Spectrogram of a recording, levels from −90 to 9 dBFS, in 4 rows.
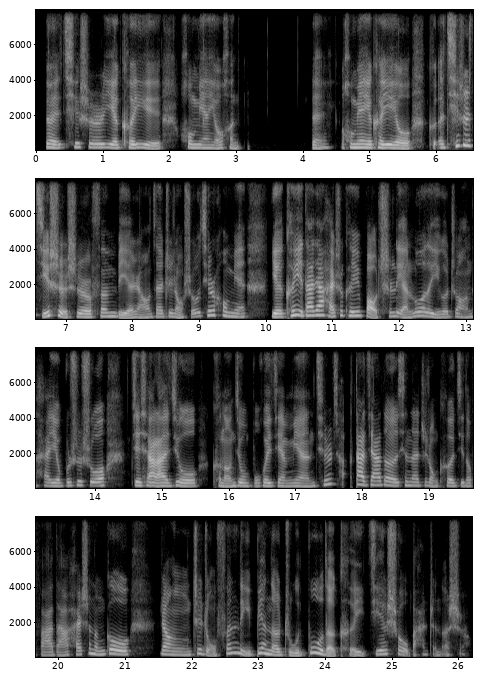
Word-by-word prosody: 对， 185 Hz, -3 st, +4 dB
其 215 Hz, +4 st, -1 dB
实 195 Hz, -2 st, +1 dB
也 185 Hz, -3 st, +3 dB
可 185 Hz, +2 st, +2 dB
以 175 Hz, -6 st, +2 dB, 0.2 s
后 195 Hz, -, -3 dB
面 175 Hz, -2 st, 0 dB
有 155 Hz, +1 st, -2 dB
很 175 Hz, -4 st, -6 dB, 1.1 s
对， 175 Hz, +3 st, -3 dB, 0.2 s
后 205 Hz, -1 st, -3 dB
面 190 Hz, 0 st, +5 dB
也 180 Hz, -, +6 dB
可 180 Hz, +1 st, +3 dB
以 180 Hz, 0 st, +7 dB
有， 150 Hz, -4 st, +4 dB, 0.2 s
可 -, -, -5 dB
呃， 190 Hz, 0 st, +1 dB
其 200 Hz, +9 st, +3 dB
实 300 Hz, 0 st, +5 dB
即 230 Hz, -8 st, +3 dB
使 225 Hz, -10 st, +4 dB
是 170 Hz, 0 st, +2 dB
分 200 Hz, +4 st, -2 dB
别， 130 Hz, -4 st, +1 dB
然 145 Hz, -2 st, -3 dB
后 155 Hz, -, -4 dB
在 180 Hz, +1 st, -3 dB
这 190 Hz, +2 st, -5 dB
种 165 Hz, -6 st, -3 dB
时 165 Hz, -, -8 dB
候， 190 Hz, +3 st, -3 dB
其 210 Hz, -, -3 dB
实 260 Hz, -, +3 dB
后 260 Hz, -5 st, -3 dB
面 185 Hz, -3 st, -3 dB, 0.4 s
也 180 Hz, -1 st, +6 dB
可 245 Hz, -, +1 dB
以 260 Hz, -2 st, +5 dB
大 245 Hz, +2 st, +5 dB
家 265 Hz, 0 st, +7 dB
还 195 Hz, -7 st, +4 dB
是 255 Hz, -, -4 dB
可 240 Hz, -2 st, -2 dB
以 230 Hz, +1 st, +3 dB
保 235 Hz, -2 st, +3 dB
持 205 Hz, -, -4 dB
联 205 Hz, -9 st, 0 dB
络 220 Hz, +7 st, -2 dB
的 200 Hz, -3 st, +1 dB
一 160 Hz, -, -1 dB
个 155 Hz, +1 st, -4 dB
状 165 Hz, -2 st, -8 dB
态， 180 Hz, +1 st, -6 dB
也 170 Hz, -1 st, 0 dB
不 180 Hz, +2 st, -7 dB
是 215 Hz, +3 st, -4 dB
说 195 Hz, -1 st, -1 dB, 0.3 s
接 195 Hz, -, +2 dB
下 185 Hz, -1 st, +5 dB
来 170 Hz, +2 st, +7 dB
就 170 Hz, -2 st, -1 dB, 0.2 s
可 185 Hz, -, -7 dB
能 150 Hz, +1 st, -2 dB
就 175 Hz, -1 st, -1 dB
不 165 Hz, -1 st, -10 dB
会 170 Hz, -1 st, -1 dB
见 170 Hz, -2 st, -3 dB
面。 160 Hz, -1 st, -3 dB
其 185 Hz, +6 st, -9 dB
实 275 Hz, -, -3 dB
强 280 Hz, -, -13 dB
大 245 Hz, -2 st, +5 dB
家 220 Hz, 0 st, +1 dB
的 205 Hz, -5 st, -1 dB
现 195 Hz, +1 st, -6 dB
在 190 Hz, -, -3 dB
这 190 Hz, +1 st, -11 dB
种 170 Hz, -3 st, -6 dB
科 175 Hz, -1 st, -4 dB
技 175 Hz, +1 st, -6 dB
的 165 Hz, 0 st, -6 dB
发 165 Hz, -1 st, -5 dB
达， 160 Hz, +1 st, -5 dB
还 195 Hz, +2 st, -3 dB
是 245 Hz, +5 st, -4 dB
能 200 Hz, -3 st, -2 dB
够 210 Hz, -4 st, +2 dB, 0.4 s
让 180 Hz, -5 st, -2 dB
这 245 Hz, +5 st, -3 dB
种 205 Hz, -, -5 dB
分 260 Hz, -, -4 dB
离 215 Hz, -6 st, -2 dB
变 265 Hz, +5 st, 0 dB
得 180 Hz, -5 st, +1 dB
逐 155 Hz, -5 st, -3 dB
步 280 Hz, -, 0 dB
地 210 Hz, -, +2 dB
可 -, -, -8 dB
以 165 Hz, -, -3 dB
接 210 Hz, +2 st, -4 dB
受 215 Hz, -3 st, -2 dB
吧， -, -, -11 dB
真 80 Hz, -, -14 dB
的 -, -, -13 dB
是。 -, -, -6 dB
185 Hz, 245 characters per minute, -25 LUFS, 170-210 Hz, 1.1 s, 以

